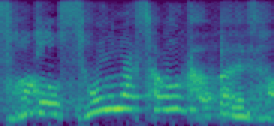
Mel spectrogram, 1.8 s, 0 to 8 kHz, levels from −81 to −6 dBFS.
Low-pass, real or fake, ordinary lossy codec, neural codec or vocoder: none; fake; none; codec, 16 kHz, 1 kbps, FreqCodec, smaller model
